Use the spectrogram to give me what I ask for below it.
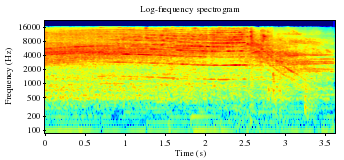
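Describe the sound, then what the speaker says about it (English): A power saw cuts through wooden crown molding, a loud continuous whining and rasping bite held steady for several seconds with no voices. "When you're using one of these saws, always get the blade running before you go into the meat."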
